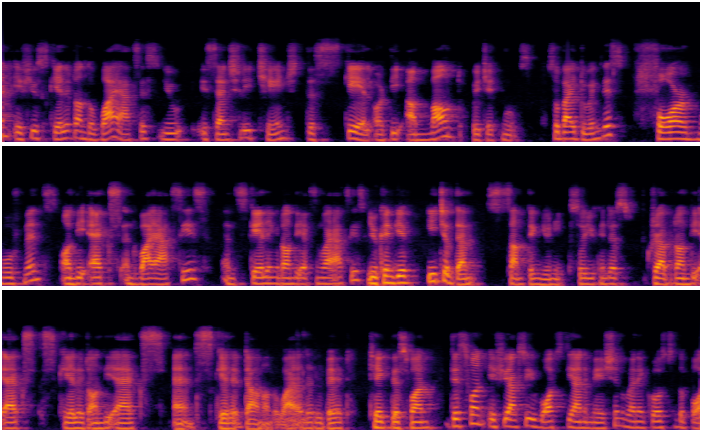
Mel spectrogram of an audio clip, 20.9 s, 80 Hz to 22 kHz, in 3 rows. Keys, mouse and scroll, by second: 0.4 s, 0.9 y, 6.1 right click, 13.2-14.5 typing, 14.0 click, 15.6 click, 15.8 s, 16.2 y, 16.9-17.4 drag, 17.5 right click, 20.5-20.9 drag.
